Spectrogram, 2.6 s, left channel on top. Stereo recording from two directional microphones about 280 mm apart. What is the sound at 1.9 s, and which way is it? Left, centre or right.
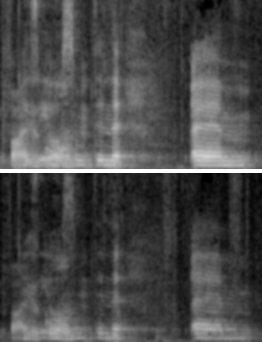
Speech, left.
